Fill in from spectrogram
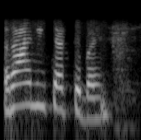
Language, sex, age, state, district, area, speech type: Kashmiri, female, 18-30, Jammu and Kashmir, Anantnag, rural, conversation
